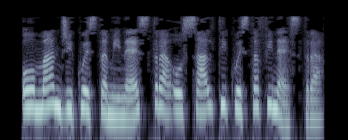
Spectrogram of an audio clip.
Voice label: italian sayings about life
